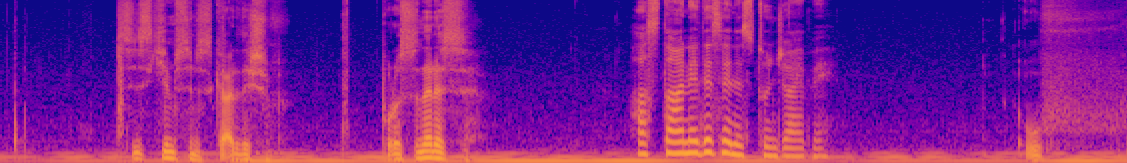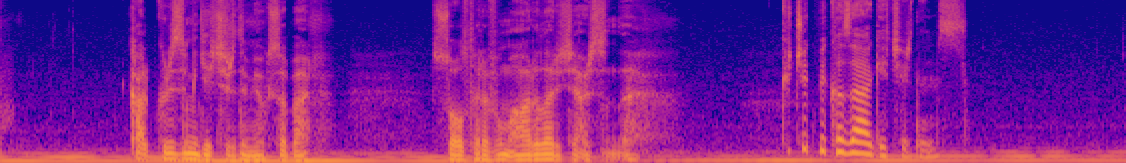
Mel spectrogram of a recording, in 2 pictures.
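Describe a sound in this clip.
An elderly man speaks weakly and groggily, close by.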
